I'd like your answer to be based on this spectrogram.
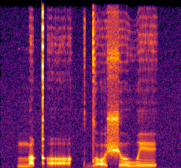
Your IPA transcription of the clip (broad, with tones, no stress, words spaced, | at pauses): mə˨qʼɑ̰˨ | dɔ̰˦ʃʊ˦ wɪ˦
